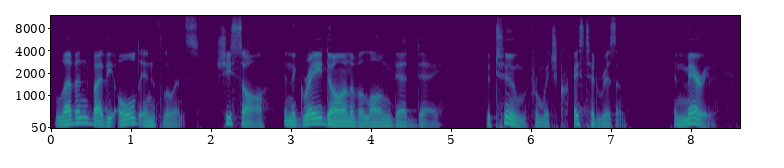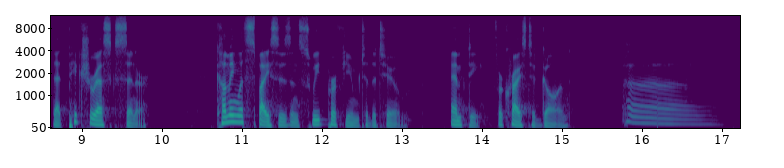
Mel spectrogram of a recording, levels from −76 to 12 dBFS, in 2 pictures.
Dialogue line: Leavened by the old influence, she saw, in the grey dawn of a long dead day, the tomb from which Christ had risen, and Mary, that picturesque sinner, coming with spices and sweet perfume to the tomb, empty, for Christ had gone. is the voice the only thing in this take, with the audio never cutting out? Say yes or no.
no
